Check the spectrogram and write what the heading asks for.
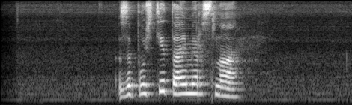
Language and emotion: Russian, neutral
